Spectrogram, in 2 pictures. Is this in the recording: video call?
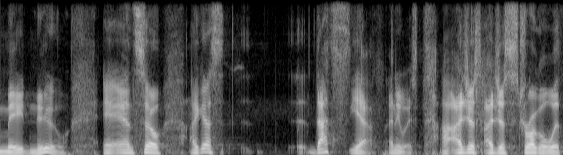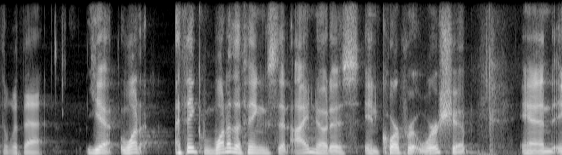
no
